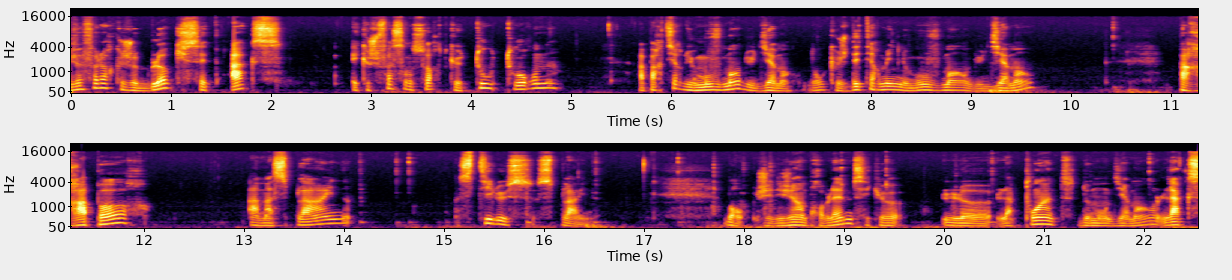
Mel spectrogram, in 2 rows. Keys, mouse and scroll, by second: 9.1-10.3 alt+drag, 14.4 click, 16.4 alt+click, 17.5-18.1 alt+scroll up 2, 18.4 alt+scroll up 1, 18.9 alt+middle click, 19.6 alt+scroll up 1, 19.9 alt+middle click, 20.4-21.9 alt+drag.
